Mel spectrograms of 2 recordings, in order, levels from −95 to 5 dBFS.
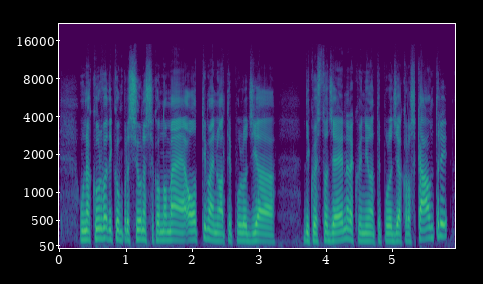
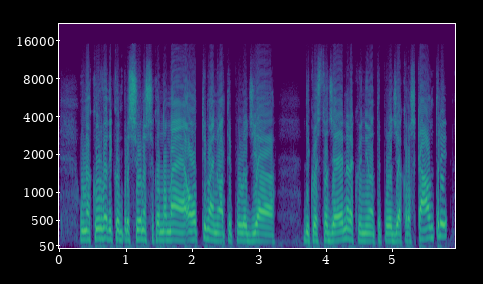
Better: first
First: none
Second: distortion; slight; 11% of the sound clipped

